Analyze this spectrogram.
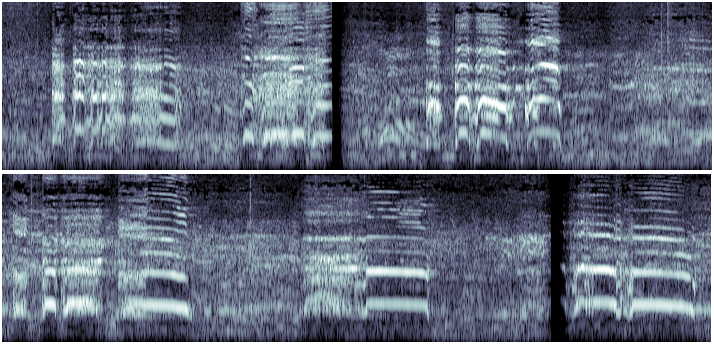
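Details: Several Aseel roosters at a Saturday pets market crow in overlapping bursts, hoarse and drawn-out with falling endings, over a steady murmur of market voices.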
